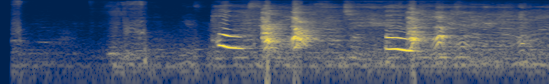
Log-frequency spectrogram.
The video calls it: Shih tzu bruno :)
